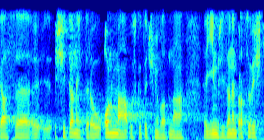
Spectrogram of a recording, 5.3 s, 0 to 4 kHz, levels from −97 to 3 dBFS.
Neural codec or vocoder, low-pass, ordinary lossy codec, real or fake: none; 3.6 kHz; MP3, 24 kbps; real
